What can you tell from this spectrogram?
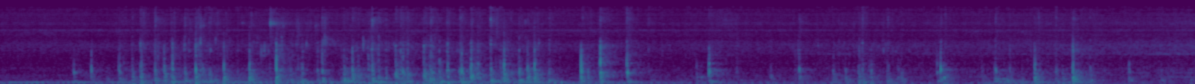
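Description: Wire whisk beating a thick mayonnaise-and-cream mixture in a plastic container: a fast, irregular run of clicks and taps as the wires hit the sides and bottom, busiest in the first half and thinning out near the end.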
